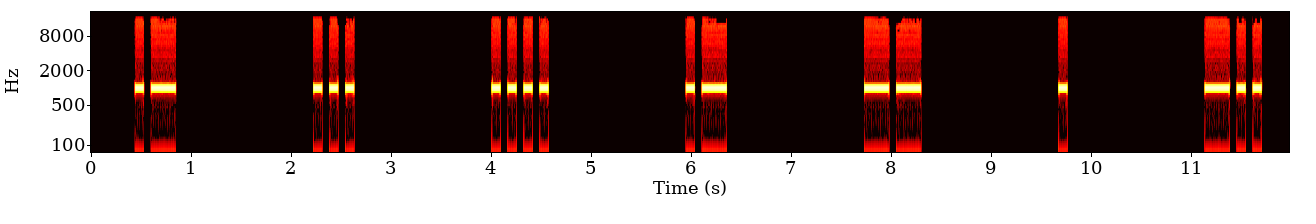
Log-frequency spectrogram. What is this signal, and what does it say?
Morse code, heard as a keyed tone, about 15 wpm, spaced as for 5 wpm, 1000 Hz. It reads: ASHAMED
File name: qotdfiles / 5wpm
